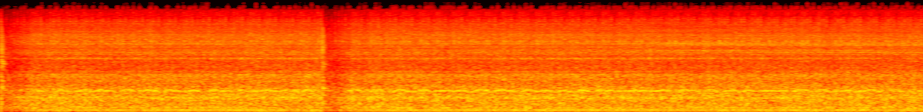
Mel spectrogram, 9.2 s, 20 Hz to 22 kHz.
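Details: BMW E46 M54 engine cold start idle: dense, busy clatter with one brief dip; knocking noise on cold engine, cause not pinned down.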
